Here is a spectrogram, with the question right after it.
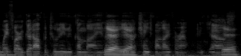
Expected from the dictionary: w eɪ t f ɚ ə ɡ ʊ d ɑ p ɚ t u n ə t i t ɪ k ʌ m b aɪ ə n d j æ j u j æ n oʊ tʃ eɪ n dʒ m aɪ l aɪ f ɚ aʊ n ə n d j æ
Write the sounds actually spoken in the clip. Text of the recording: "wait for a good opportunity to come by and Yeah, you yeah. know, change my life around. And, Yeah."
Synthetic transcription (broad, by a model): w eɪ t f ɚ ə ɡ ʊ d ɑ p ɚ t u n ə t i t ɪ k ʌ m b aɪ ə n j æ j j æ tʃ eɪ n dʒ m aɪ l aɪ f ɚ aʊ n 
